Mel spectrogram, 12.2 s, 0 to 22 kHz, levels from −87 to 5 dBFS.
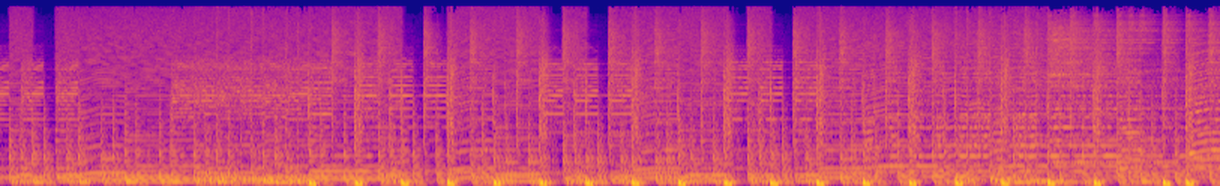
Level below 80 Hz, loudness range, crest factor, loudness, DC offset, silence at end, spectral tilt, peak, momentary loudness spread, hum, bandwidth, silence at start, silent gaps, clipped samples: -22 dBFS; 2 LU; 16 dB; -17 LUFS; under 0.1%; 0 s; -4 dB/octave; 0 dBFS; 4 LU; none; 19.5 kHz; 0 s; none; under 0.1%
